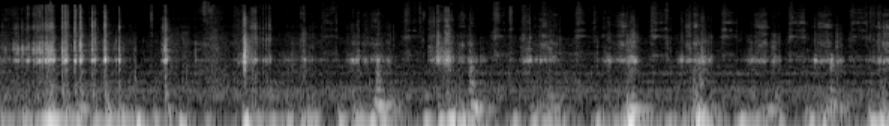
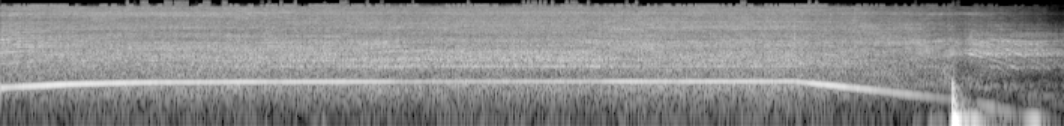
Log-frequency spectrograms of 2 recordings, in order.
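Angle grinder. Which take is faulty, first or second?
first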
